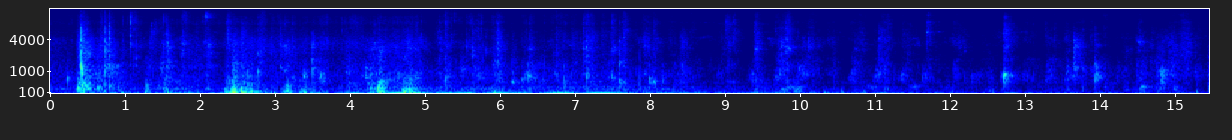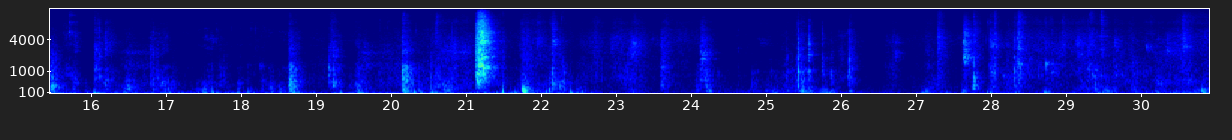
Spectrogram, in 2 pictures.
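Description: A Vizsla taking and chewing a dried meat treat: a run of scattered short clicks and crunches. One sharp click about two-thirds through is the loudest.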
